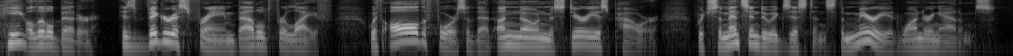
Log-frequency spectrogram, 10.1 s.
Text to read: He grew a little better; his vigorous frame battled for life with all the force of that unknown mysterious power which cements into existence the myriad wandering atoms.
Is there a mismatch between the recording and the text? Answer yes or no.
yes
